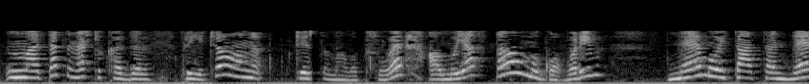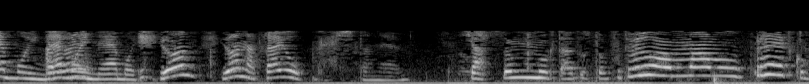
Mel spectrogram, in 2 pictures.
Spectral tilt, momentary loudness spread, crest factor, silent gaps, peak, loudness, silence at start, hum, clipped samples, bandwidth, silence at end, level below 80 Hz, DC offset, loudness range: -9.5 dB/octave; 14 LU; 16 dB; none; -6 dBFS; -21 LUFS; 0 s; none; under 0.1%; 5 kHz; 0 s; -34 dBFS; under 0.1%; 4 LU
